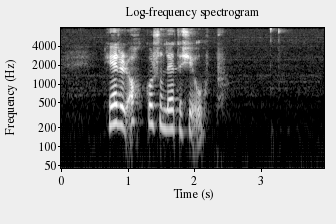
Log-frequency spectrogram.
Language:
Faroese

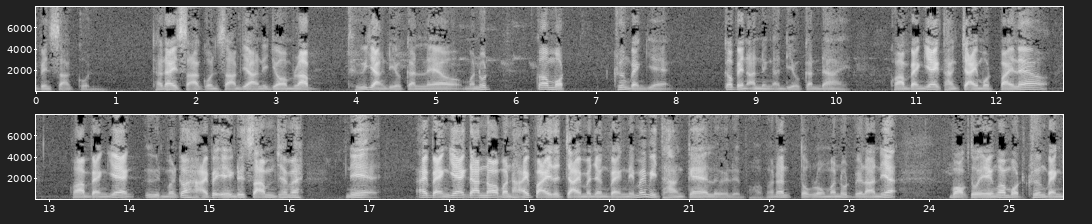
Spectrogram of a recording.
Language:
Thai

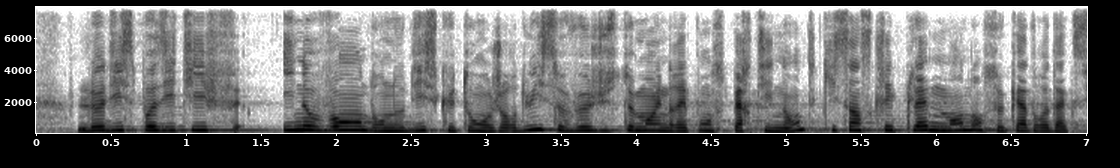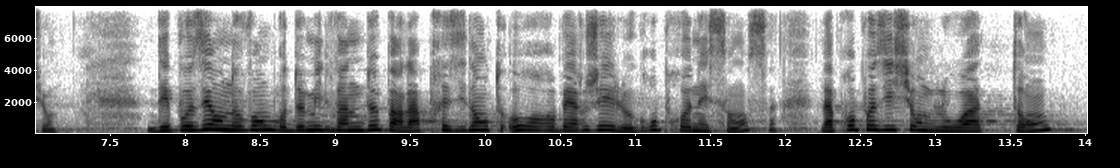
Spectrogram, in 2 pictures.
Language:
French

